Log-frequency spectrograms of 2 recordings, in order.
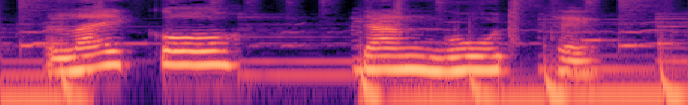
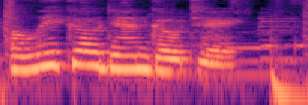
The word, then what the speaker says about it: Aliko Dangote: And this billionaire's name is Laiko Dangote, and I'm sure I butchered this man's name. Let me look it up. Let me see if I can get the pronunciation right. Aliko Dangote.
